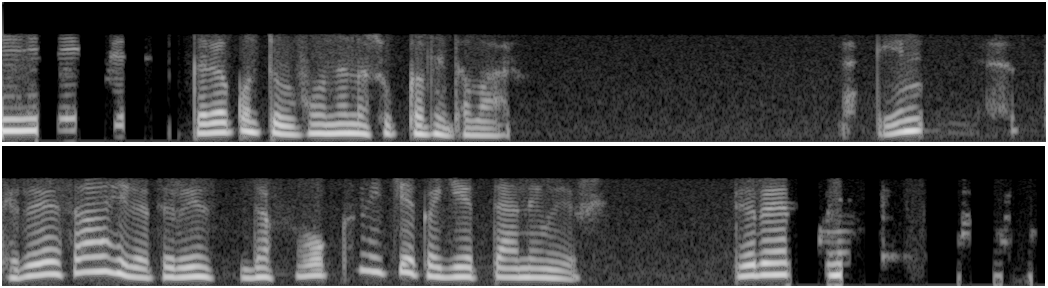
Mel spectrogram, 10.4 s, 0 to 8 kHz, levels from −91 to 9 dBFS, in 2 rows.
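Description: From 0.09 to 0.9 s the speech sinks by roughly 40 dB, nearly to silence, over about 0.7 s. The same speech suppressed in double talk returns at 9.16–9.56 s and again from 9.95 s to the end. The likely cause is an echo canceller that couldn't separate the talker from the far-end voice arriving at the same moment, so it turned everything down.

Brief scraps of the other side's voice leaking through appear at 9.61–9.66 s and 10.23–10.27 s. They sit far under the talker, around 30 to 35 dB down, and are likely loudspeaker echo that the canceller left in the microphone signal. These bursts are a distinct second voice. Room reverberation would instead be a smeared tail of the talker's own sound.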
